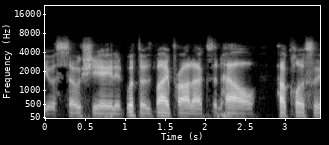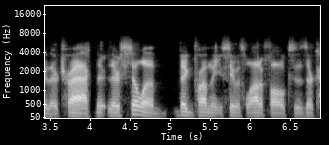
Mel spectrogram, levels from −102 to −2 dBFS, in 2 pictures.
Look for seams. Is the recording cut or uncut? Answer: cut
